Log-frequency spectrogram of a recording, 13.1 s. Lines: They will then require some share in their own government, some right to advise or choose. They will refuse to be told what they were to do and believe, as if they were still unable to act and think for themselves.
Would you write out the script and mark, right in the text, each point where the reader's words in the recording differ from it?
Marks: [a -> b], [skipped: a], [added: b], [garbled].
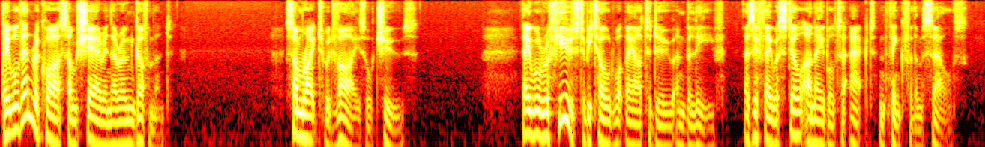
They will then require some share in their own government, some right to advise or choose. They will refuse to be told what they [were -> are] to do and believe, as if they were still unable to act and think for themselves.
